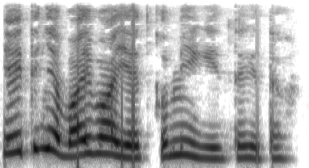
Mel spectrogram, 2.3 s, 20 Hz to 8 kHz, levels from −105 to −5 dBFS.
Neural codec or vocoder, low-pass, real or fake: none; 7.2 kHz; real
